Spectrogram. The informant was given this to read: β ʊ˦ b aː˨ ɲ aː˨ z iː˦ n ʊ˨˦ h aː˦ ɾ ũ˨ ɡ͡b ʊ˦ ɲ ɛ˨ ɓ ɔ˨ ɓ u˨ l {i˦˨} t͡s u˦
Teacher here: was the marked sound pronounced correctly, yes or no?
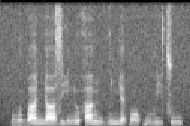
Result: yes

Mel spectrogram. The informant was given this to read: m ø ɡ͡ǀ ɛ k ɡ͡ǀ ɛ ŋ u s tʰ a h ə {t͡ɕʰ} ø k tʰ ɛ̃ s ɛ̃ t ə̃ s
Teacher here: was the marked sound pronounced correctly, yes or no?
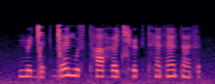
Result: yes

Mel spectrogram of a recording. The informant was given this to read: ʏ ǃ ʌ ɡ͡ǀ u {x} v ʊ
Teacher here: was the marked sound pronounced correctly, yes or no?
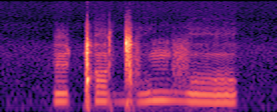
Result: no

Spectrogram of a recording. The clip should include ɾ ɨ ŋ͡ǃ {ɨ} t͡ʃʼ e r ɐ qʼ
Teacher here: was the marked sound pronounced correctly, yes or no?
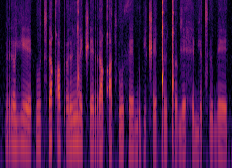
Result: no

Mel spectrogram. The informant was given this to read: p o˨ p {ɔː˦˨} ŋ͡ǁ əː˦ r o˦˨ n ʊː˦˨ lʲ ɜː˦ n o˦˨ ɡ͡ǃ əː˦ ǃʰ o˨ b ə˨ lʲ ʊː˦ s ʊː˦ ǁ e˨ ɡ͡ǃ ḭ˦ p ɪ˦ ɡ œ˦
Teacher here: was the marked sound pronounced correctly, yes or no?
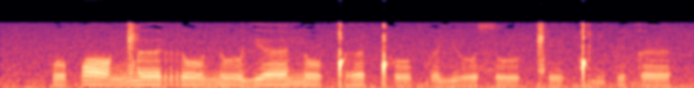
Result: yes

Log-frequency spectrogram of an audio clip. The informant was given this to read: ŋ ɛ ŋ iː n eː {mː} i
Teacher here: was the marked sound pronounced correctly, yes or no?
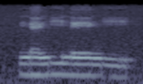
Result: no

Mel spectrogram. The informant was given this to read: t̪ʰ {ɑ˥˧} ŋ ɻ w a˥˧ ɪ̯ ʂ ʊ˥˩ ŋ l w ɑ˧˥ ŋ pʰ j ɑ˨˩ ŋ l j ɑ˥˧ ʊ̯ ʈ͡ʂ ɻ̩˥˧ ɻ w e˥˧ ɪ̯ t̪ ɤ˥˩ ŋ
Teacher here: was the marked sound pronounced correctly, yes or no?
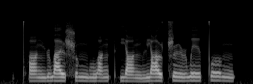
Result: no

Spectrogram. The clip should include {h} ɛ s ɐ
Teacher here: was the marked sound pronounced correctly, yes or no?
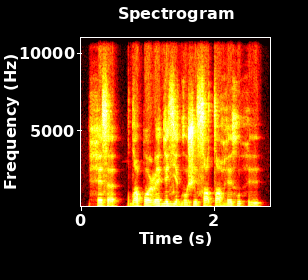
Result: yes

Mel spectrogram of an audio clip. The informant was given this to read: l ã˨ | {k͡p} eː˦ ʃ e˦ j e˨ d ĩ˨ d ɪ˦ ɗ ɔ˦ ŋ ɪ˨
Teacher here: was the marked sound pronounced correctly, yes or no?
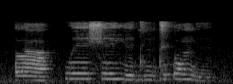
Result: no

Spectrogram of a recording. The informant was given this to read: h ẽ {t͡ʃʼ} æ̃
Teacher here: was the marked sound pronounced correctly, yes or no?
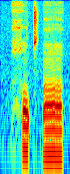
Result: yes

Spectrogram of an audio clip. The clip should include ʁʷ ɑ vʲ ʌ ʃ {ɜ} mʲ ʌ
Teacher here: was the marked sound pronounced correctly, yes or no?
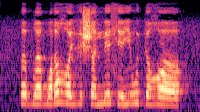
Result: yes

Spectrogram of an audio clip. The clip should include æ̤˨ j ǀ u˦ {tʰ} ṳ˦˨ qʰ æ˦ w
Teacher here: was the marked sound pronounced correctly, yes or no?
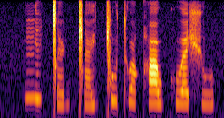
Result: yes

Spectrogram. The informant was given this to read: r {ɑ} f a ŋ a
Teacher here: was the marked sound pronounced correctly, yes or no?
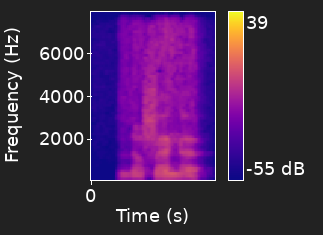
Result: yes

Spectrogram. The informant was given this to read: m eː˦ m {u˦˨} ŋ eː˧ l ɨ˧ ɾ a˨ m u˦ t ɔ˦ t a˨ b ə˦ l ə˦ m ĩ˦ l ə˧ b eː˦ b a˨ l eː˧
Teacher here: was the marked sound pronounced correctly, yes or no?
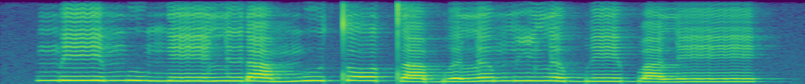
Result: yes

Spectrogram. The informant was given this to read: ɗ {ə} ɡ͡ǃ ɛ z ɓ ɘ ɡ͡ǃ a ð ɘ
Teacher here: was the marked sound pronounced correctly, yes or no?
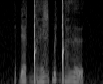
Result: no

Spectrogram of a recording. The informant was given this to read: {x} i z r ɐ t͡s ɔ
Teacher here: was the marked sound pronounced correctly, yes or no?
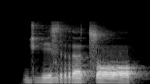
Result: no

